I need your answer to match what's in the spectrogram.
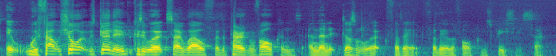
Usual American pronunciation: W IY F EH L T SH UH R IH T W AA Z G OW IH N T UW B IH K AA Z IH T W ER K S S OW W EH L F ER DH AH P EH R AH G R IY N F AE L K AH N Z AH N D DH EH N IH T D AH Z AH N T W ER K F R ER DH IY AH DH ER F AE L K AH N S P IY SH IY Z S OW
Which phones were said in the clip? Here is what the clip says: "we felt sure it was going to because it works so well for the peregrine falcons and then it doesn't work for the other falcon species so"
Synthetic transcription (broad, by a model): W IY F EH L T SH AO R IH T W AA Z G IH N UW B IH K AA Z IH T W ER K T S OW W EH L F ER DH AH P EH R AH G AH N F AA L K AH N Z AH N DH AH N IH T D AH Z AH N T W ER K F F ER DH IY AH DH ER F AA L K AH N S P IY SH IY Z S OW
